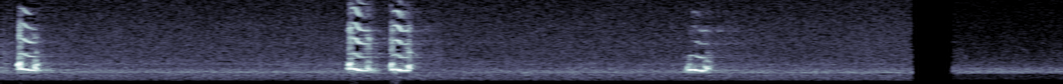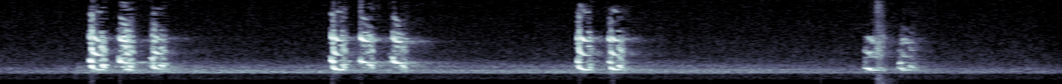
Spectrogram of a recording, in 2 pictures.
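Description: Green woodpecker calling: the same short, sharp syllable given in seven groups of one to three notes, spaced one to two seconds apart. The grouping and strength vary from group to group.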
